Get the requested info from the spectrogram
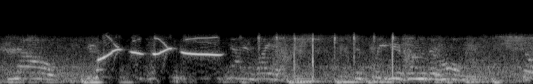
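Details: A Boston Terrier puppy "talking" to its owner: a loud run of whiny, yodelling tones that sweep up and down and wobble, then quieter whimpers while a woman's voice keeps talking softly.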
